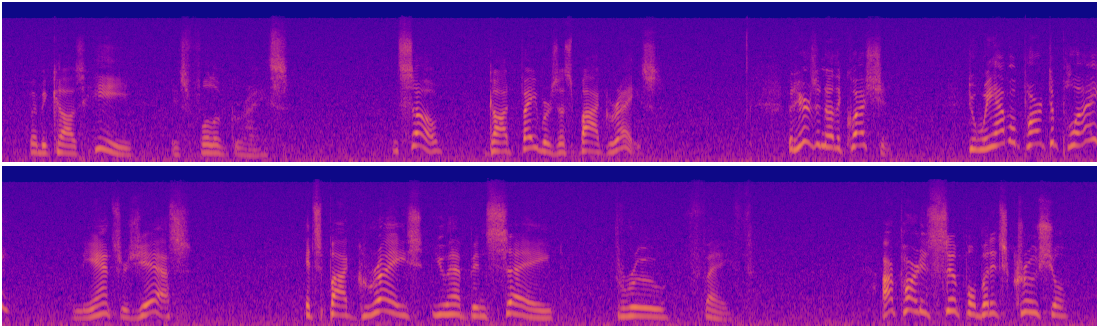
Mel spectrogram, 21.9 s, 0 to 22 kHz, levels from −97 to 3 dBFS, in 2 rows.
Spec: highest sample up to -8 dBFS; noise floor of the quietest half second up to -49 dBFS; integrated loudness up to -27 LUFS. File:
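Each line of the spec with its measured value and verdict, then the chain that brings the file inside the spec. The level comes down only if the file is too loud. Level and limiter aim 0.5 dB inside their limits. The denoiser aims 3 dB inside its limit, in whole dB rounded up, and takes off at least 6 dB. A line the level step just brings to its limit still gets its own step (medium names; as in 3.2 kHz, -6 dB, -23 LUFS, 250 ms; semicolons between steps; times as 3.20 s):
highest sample -15.5 dBFS: pass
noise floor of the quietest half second -55 dBFS: pass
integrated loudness -36.5 LUFS: pass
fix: none needed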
